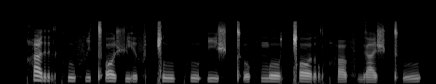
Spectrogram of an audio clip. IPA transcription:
qʰ ɛ r kʰ u f i tʼ ɔ ʃ j ɪ f ǀ u kʰ u ʔ i ʃ tʼ o f m o ǀ ɔ r qʰ o f ɡ a ʃ tʼ u

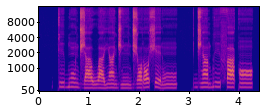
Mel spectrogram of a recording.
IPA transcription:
k i˧ b ũ˧ d͡ʒ a˨ w a˨ j ã˧ d͡ʒ ĩ˨ d͡ʒ ɔ˧ ɾ ɔ˦ ʃ e˦˨ ɾ ũ˧ | d͡ʒ ã˧ b i˧ f a˦ k ɔ̃˦

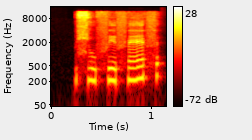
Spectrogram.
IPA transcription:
ɕ u f ɪ f ɛ̃ f

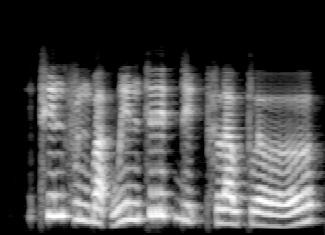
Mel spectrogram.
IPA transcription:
tʰ i˥˩ n f u˧ n b a˨˩ ʔ w i˧ n t r i˥˩ t̚ d i˦˥ ʔ pʰ l a˧ w k l ɤː˩˦

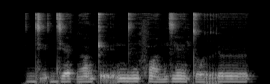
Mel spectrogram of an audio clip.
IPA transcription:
dʲ ḛ dʲ æ ɡ ɑ̃ ʈ ḛ n d ĩ f ɑ̃ n z ẽ t o r ø

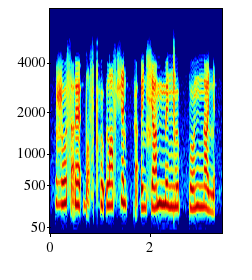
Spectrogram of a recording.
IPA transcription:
ɮ o s a̰ ɾ ɛ ʔ d a̰ sˤ kʰ u ʔ l a sˤ ç a ʎ kː a̰ ʔ e ʎ ɕ a mː e ŋ͡ǀ ɯ pː o nː a ʎ

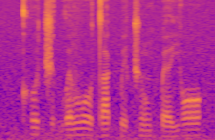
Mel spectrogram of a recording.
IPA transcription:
kʰ ʊ˦ t͡ʃ ɪ˨ ɡʷ ɛ˦ v o˦˨ t a˦ k͡p ɪ˨ t͡ʃ ũ˨ k͡p ɛ˨ j ɔ˦

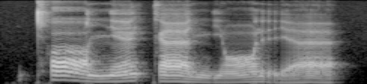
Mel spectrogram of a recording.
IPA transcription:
cʰ ɑ̃˥˩ nʲ ɛ̃˨˥ k æ˥˩ nʲ j ɔ̃˨˥ rʲ æ˩˧˩

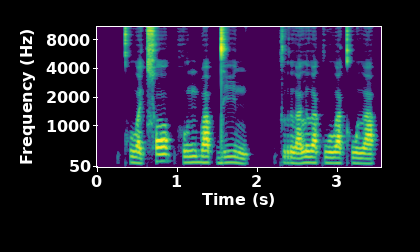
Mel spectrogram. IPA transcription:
kʰ u˨˩ a̯ t͡ɕʰ ɔː˥˩ k̚ h u˦˥ n b a˥˩ p̚ d iː˥˩ n | k r ɯ˩˦ a̯ l ɯ˧ a̯ k w u˧ a̯ kʰ w ɯ˧ a̯

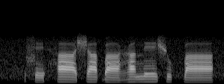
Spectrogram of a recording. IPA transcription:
s e˨ h aː˦˨ ʃ a˦ ɓ aː˧ ɣ a˦ n eː˦ ʃ u˧ k͡p aː˦

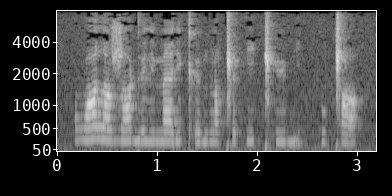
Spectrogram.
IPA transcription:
v ɑ l ɑ ʐ ɑ ɡ ø lʲ ø m æ ɾʲ e kʼ ø b ŋ ɑ ǁ ø k i ǁʰ y b i kː u ǁ ɑ

